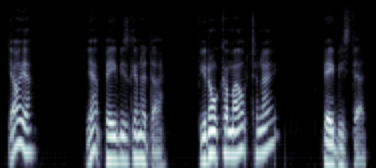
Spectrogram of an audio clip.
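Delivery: hammed-up urgent warning; blunt mock warning. Shown as a demonstration. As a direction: hammer it home to the caseworker. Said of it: "this is how you get M C F out".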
